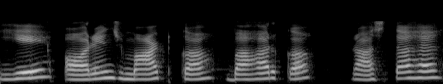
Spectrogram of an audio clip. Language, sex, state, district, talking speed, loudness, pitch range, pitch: Hindi, female, Bihar, Gaya, 110 wpm, -24 LUFS, 235-295 Hz, 260 Hz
